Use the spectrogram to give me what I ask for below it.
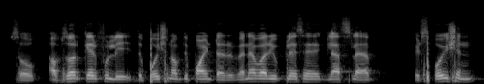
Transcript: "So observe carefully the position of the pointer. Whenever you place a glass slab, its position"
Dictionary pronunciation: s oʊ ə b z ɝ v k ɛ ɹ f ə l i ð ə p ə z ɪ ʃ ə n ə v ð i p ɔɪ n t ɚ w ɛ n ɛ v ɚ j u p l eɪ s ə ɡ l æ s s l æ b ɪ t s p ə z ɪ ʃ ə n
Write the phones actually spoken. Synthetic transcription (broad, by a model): s oʊ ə b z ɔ b k ɛ ɹ f ə l i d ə p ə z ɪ ʃ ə n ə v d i p ɔɪ n t ɚ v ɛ n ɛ v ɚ j u p l eɪ s ə ɡ l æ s s l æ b ɪ t s p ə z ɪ ʃ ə n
